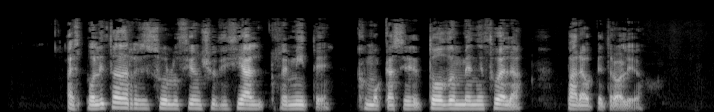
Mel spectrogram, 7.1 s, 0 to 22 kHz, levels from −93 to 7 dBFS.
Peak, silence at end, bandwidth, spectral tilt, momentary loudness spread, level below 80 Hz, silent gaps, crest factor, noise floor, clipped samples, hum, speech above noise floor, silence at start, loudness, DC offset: 0 dBFS; 0.75 s; 11 kHz; -4.5 dB/octave; 12 LU; -74 dBFS; none; 20 dB; -72 dBFS; under 0.1%; none; 51 dB; 0.65 s; -21 LUFS; under 0.1%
